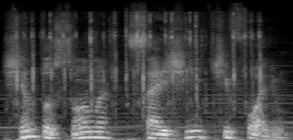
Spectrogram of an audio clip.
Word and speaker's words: Xanthosoma sagittifolium: A taioba, o seu nome científico é Xanthosoma sagitifolium. Eu acho que eu pronunciei certo, mas ela é uma planta da família das Araceias, a mesma família do inhame.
